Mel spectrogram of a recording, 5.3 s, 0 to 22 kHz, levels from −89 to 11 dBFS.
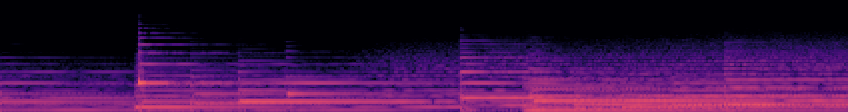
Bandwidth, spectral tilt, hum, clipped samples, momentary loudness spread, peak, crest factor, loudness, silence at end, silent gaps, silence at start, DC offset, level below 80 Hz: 8.2 kHz; -8.5 dB/octave; none; under 0.1%; 10 LU; -14 dBFS; 18 dB; -32 LUFS; 0 s; none; 0 s; under 0.1%; -52 dBFS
